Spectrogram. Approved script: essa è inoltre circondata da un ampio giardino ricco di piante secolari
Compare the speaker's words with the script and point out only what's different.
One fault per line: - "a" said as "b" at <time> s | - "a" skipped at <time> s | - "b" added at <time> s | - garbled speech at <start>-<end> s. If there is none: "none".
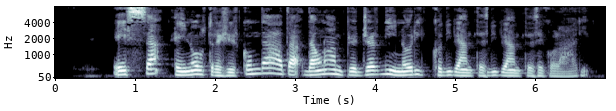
- "di piante" added at 5.4 s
